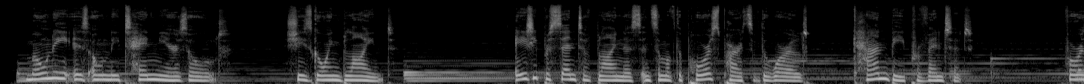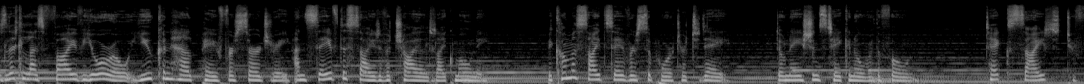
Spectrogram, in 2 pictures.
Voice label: Commercial

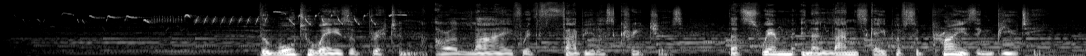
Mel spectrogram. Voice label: Documentary Reel; Catching The Impossible

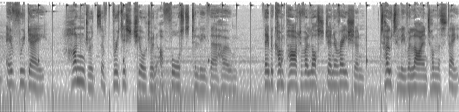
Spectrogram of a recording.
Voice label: Docu - Neutral RP

